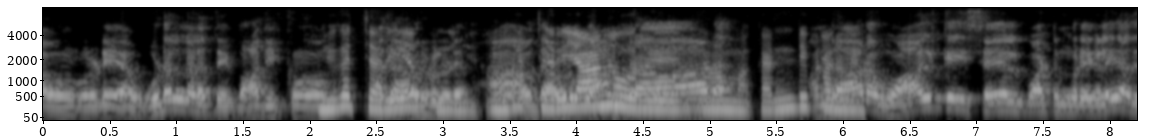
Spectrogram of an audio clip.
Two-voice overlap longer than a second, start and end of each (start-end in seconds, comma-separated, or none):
2.5-4.6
